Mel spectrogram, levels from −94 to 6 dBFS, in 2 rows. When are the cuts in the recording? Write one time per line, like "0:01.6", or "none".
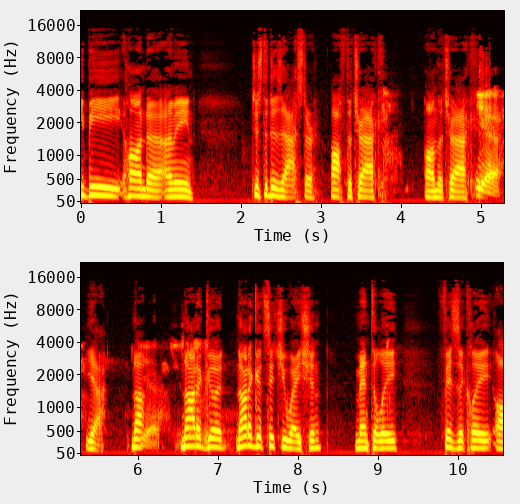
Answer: none

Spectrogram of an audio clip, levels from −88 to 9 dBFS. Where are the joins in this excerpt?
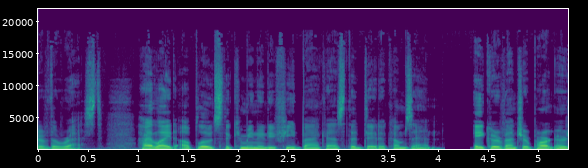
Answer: none

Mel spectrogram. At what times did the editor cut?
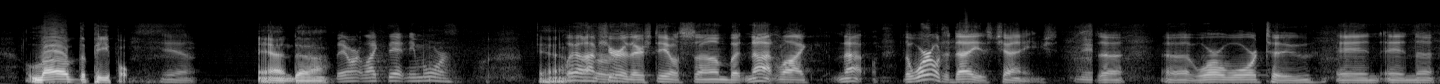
0:10.9

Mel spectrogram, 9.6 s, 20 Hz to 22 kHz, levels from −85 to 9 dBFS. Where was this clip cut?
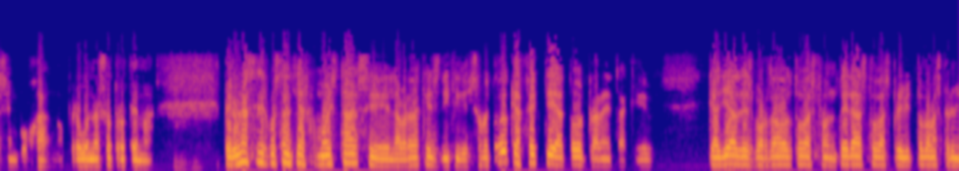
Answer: none

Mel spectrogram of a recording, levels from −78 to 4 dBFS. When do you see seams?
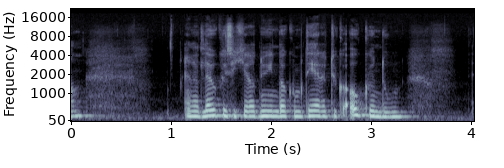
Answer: none

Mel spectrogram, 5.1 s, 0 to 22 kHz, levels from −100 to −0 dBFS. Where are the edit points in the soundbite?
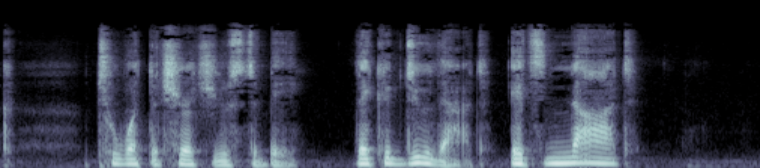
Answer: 0:03.3

